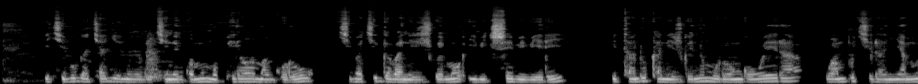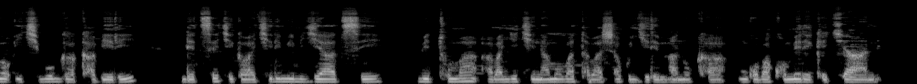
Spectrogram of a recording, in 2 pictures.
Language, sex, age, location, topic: Kinyarwanda, male, 18-24, Nyagatare, government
